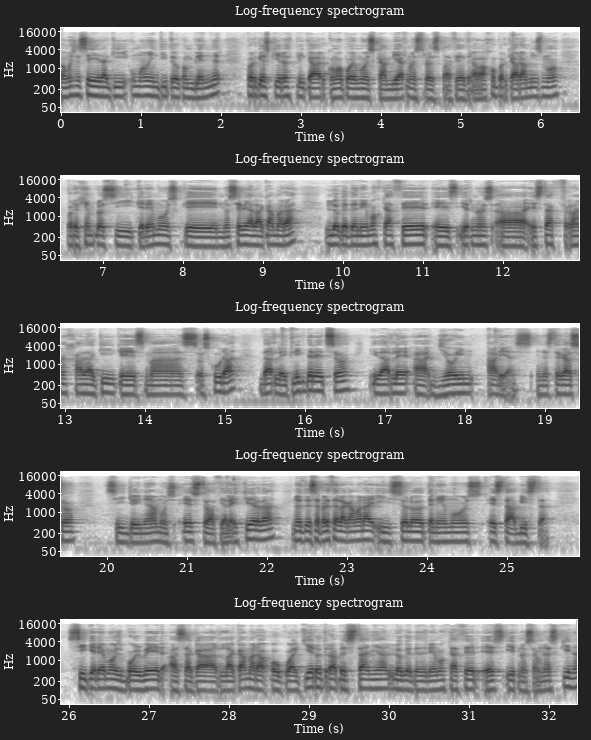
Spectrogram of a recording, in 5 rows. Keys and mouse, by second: 6.7-8.0 drag, 8.8-9.6 middle drag, 15.9-22.1 drag, 23.4-25.1 middle drag.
